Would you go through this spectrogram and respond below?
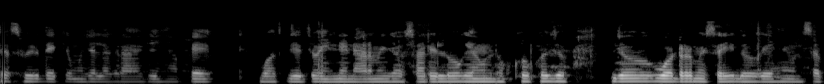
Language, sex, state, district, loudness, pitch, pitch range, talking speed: Hindi, male, Bihar, Araria, -28 LUFS, 130 Hz, 130-135 Hz, 155 wpm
